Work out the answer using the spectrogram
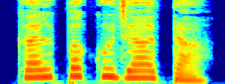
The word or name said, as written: ಕಲ್ಪಕುಜಾತ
